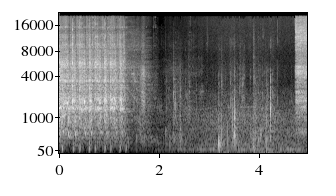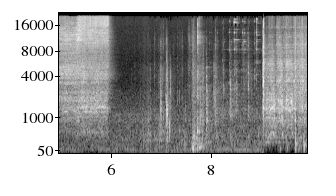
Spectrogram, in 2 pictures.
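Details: Old lawn mower being revived, first start after carburetor rebuilt and fuel added to the bowl: several cranking bursts broken by quiet pauses before it catches and runs; fired, but not right up, so reluctant to start.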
